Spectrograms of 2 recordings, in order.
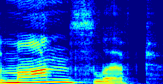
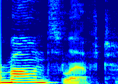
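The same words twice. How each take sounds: First: "Mons" said like "monz", with an ah; "Mons" rhyming with "bronze"; Mons with short open vowel. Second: "Mons" said like "moans", louder; rounded "oh" in the middle of "Mons"; Mons with long O. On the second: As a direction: say "Mons" to rhyme with "bones". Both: Shown as a demonstration. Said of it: "I don't know how to pronounce that".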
